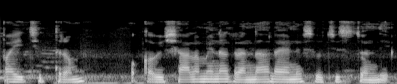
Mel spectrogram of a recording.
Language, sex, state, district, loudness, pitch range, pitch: Telugu, male, Telangana, Hyderabad, -14 LUFS, 110-120 Hz, 115 Hz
